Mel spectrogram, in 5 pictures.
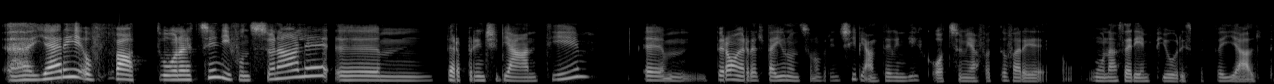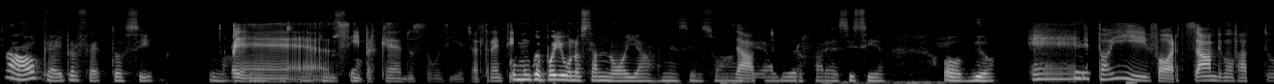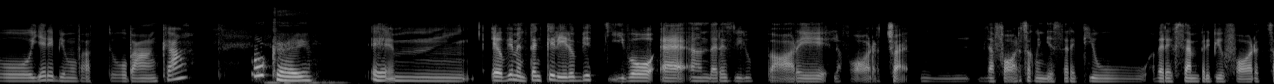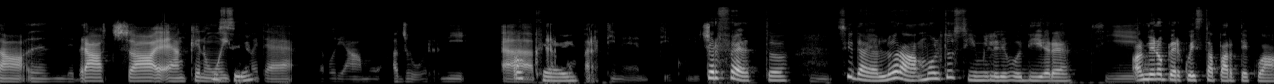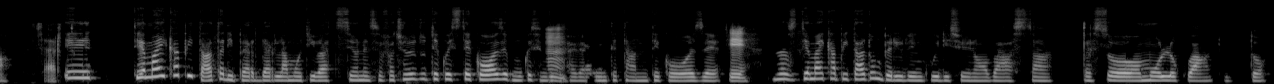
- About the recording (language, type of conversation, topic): Italian, unstructured, Come posso restare motivato a fare esercizio ogni giorno?
- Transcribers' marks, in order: in English: "coach"; "cioè" said as "ceh"; "Esatto" said as "isatto"; tapping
